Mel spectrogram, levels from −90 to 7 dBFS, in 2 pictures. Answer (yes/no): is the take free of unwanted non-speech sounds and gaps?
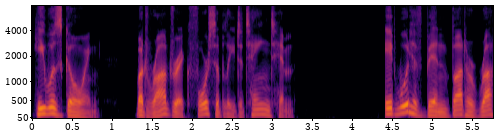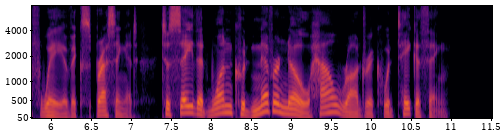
yes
